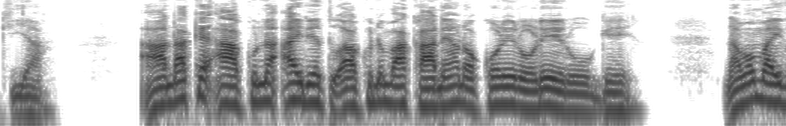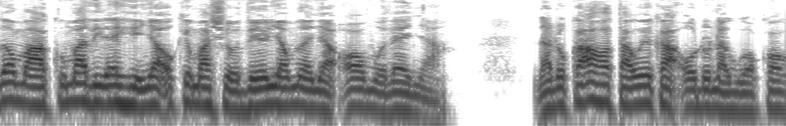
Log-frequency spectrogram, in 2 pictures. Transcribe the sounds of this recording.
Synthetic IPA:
ia | a̰nakɛʔakunaʔaiɾetuakunemakaːnɛanɔkoɾeɾoɾeɾoːɡe | nʔamɔmaiðɔmakumaðiɾɛɦiɲaokemaɕoðeɾiamoðɛɲa̰ʔɔmoðɛɲa̰ | nadokahɔtaɣweka̰ʔondonaɣwɔkɔɣ

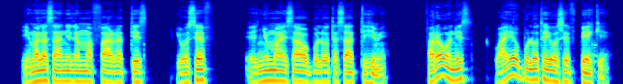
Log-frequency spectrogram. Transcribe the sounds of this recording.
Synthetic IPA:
ʔɪmɐlɐsaːniːlɐmːɐfːaːɪrːɐt̪ːɪs | jo̞ːseːf | ʔḛːɲːʊmːaːɪsaːɔbːɔlo̞ːt̪ɐsaːt̪ːɪɦɪmɛ | fɐɾɐʔoːnɪs | waːʔe̞ːɔbːɔlo̞ːt̪ɐjo̞ːseːfb̥e̞ːkɛ̰

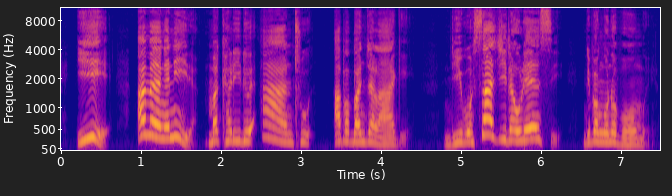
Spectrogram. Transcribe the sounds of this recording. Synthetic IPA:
ijɛ | amajaŋaniɾa̰makʰaliɗwɛʔaːntʰu | apaɓand͡ʒalaːkɛ̰ | ndipɔsat͡ʃitaulɛnsḭ | ndip̬aŋɔnɔp̬ɔːmwɛ

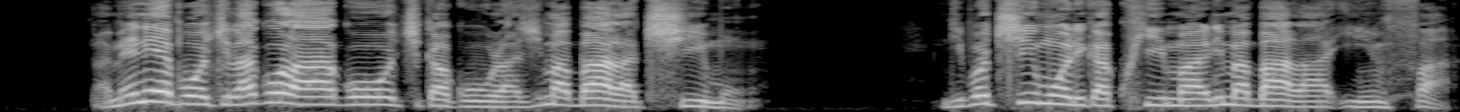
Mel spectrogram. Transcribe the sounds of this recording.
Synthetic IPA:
pa̰mɛnɛp̬ɔt͡ʃilak̬ɔlak̬ɔt͡ʃikakulat͡ʃimaɓalat͡ʃʰiːmɔ̰ | ndip̬ɔt͡ʃʰimɔlikakʰwimalimaɓalaʔiːɱfa̰

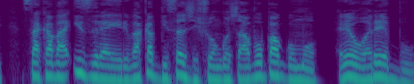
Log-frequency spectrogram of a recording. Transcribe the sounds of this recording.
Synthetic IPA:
sakaʋaʔis̬rae̞ɾiʋakab͡visaʐiʃo̞ŋɡo̞ʐaʋo̞paɡʱomo̞ | re̞ɦo̞ɾe̞ːbʱu

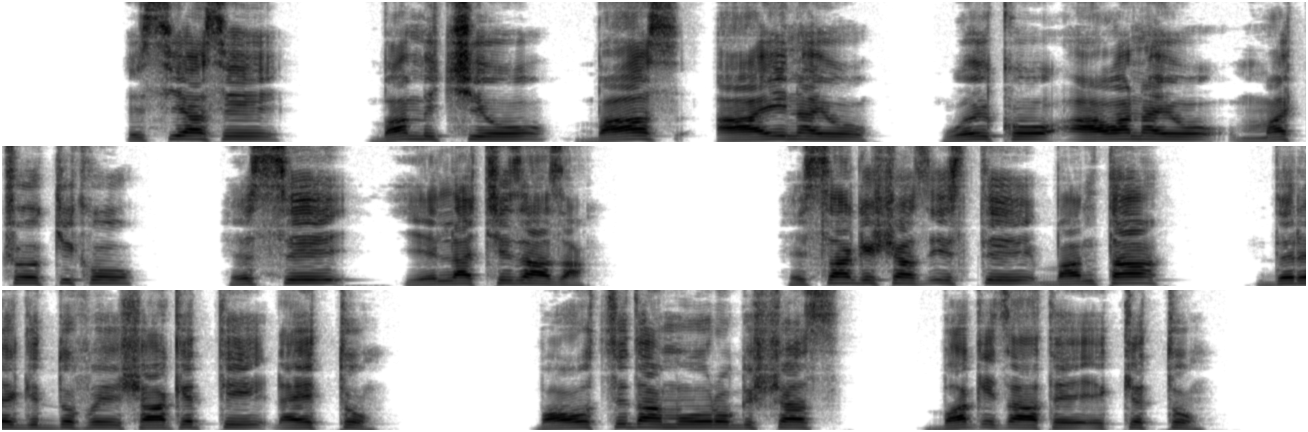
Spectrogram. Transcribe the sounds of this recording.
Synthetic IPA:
ʔɪsːɪjasɪ | bɐmɪt͡ʃːɪjɔbaːs | aːjɪnɐjɔ | wɔjkːɔaːwɐnɐjɔmɐt͡ʃːɔɛkːɪkɔ | hɛsːɪ | jeːlːɐt͡ʃːɪzaːzɐ̰ | hɛsːɐɡɪʃːɐs̬ɪst̪ːɪbɐnt̪ːɐ | d̪ɛɾɛɡɪd̪ːɔpɛʃaːkɛt̪ːɪɗɐjɛt̪ːɔ | bɐo̞ːt͡sːɪd̪ɐmo̞ːɾɔɡɪʃːɐs | bɐkʼɪt͡sʼaːt̪ɛɛkːɛt̪ːɔ

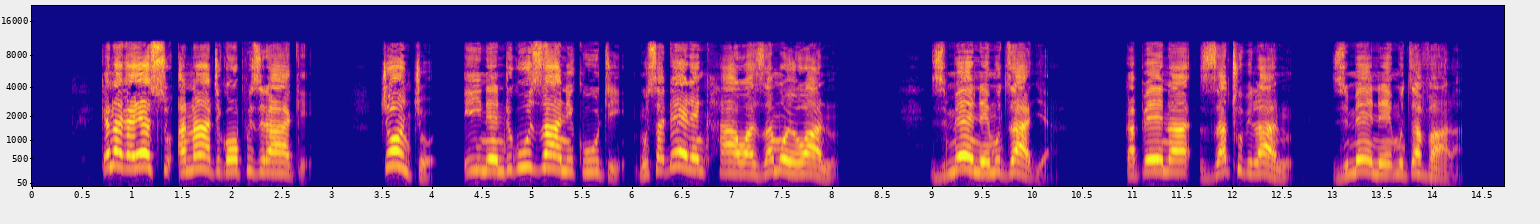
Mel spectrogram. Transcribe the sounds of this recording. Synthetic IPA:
kɛnakajɛsuʔanat̬ikwawɔpʰuziɾaːkɛ̰ | t͡ʃɔnt͡ʃɔ̰ | inɛndikuːzanikuːtḭmusaɗɛɾɛŋkʰawazamɔjɔwaːnṵ | zimɛnɛmud͡zaɗja̰ | kapɛnazatʰup̬ilanṵ | zimɛnɛmud͡zava̰ːla̰

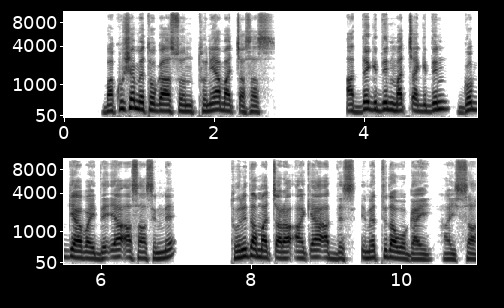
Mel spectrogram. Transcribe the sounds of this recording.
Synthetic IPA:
bɐkʊʃɛmɛt̪ɔɡaːsɔnt̪ʊnɪjaːmɐt͡ʃʼːɐs̬ɐs | ʔɐd̪ːɛɡɪd̪ɪnmɐt͡ʃʼːɐɡɪd̪ɪnɡɔɡːɪjaːbɐjd̪ɛʔɪjaːʔɐsaːsɪnːɛ | t̪ʊnɪd̪ɐmɐt͡ʃʼːɐɾɐʔakʼɪjaːd̪ːɛsɪmɛt̪ːɪd̪ɐwɔɡɐjhɐjsːɐ

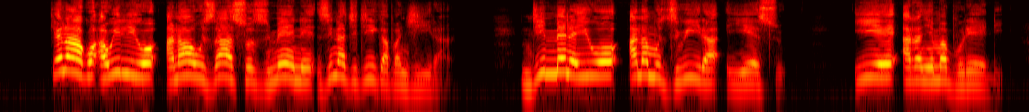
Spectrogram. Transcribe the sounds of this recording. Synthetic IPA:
kɛnakɔʔawiɾiwɔanawauzasɔzimɛnɛzinat͡ʃit̬ikapand͡ʒiːɾa̰ | ndim̩mɛnɛiwɔanamud͡ziwiɾajɛːsu̥ | ijɛʔataɲɛmabuɾɛːɗi

